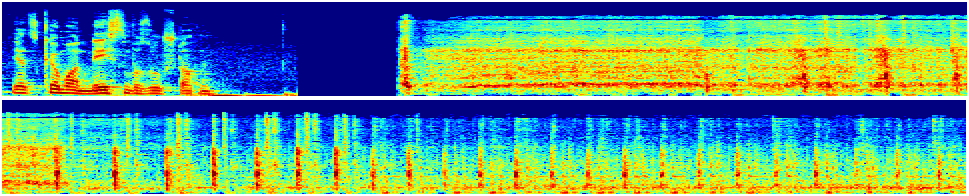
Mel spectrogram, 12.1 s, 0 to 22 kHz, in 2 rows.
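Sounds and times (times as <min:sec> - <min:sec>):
diesel engine knocking: 0:06.4 - 0:12.0.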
